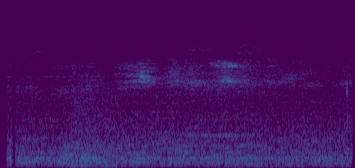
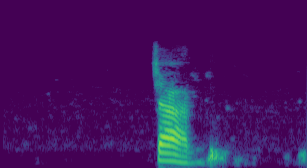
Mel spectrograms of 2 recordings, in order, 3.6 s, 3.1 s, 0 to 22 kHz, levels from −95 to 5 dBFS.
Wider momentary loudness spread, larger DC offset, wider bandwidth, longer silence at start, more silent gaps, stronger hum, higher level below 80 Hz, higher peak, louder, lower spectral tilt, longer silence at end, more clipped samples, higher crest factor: second, 7 LU vs 18 LU; neither; first, 9.6 kHz vs 7.4 kHz; second, 0.05 s vs 1.55 s; neither; neither; second, -86 dBFS vs -68 dBFS; second, -50 dBFS vs -2 dBFS; second, -65 LUFS vs -16 LUFS; second, -4 dB/octave vs -7 dB/octave; second, 0 s vs 0.85 s; neither; about the same, 20 dB vs 20 dB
